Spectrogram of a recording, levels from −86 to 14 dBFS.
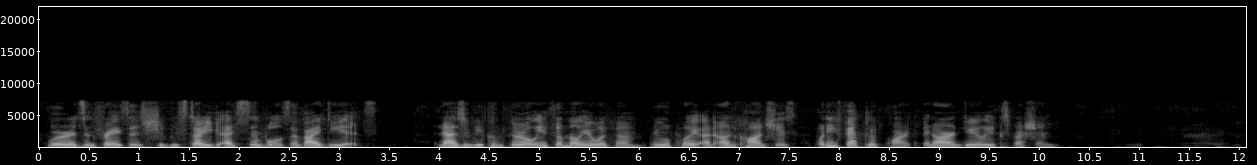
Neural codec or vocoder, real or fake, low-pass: codec, 44.1 kHz, 3.4 kbps, Pupu-Codec; fake; 7.2 kHz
